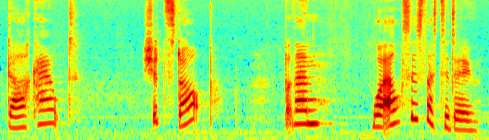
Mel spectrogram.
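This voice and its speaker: Actress doing a lonely woman telling her story, highish voice, wistful n self-mocking, short clipped phrases, stage monologue. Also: big pitch swings, slow pace, darkish tone, heavily acted. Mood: lonely, weary. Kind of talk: first-person dramatic monologue.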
